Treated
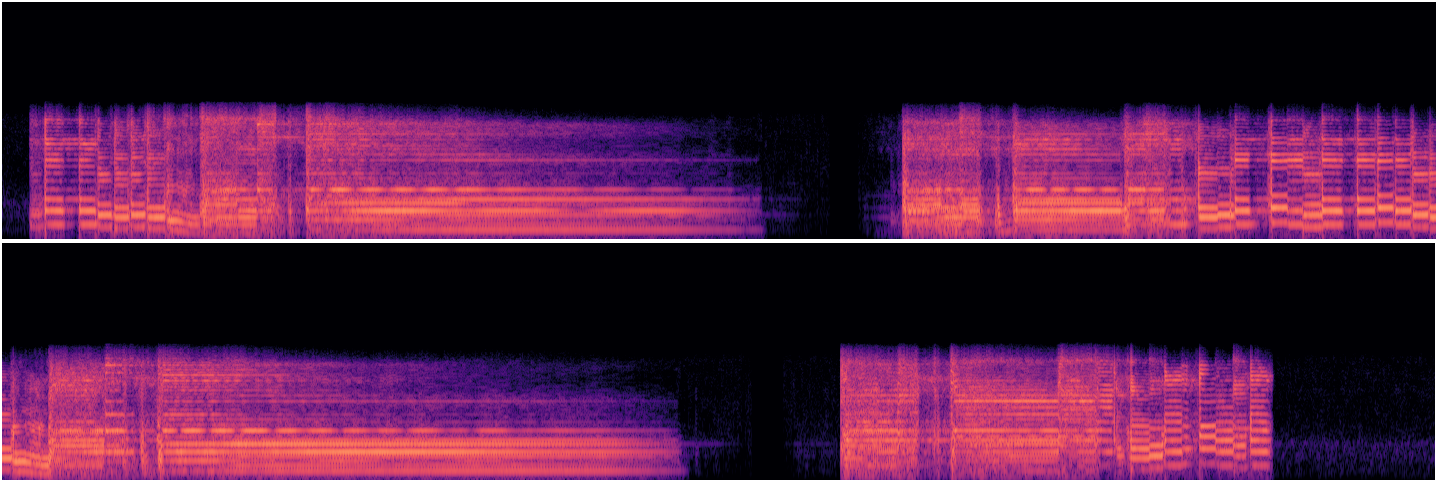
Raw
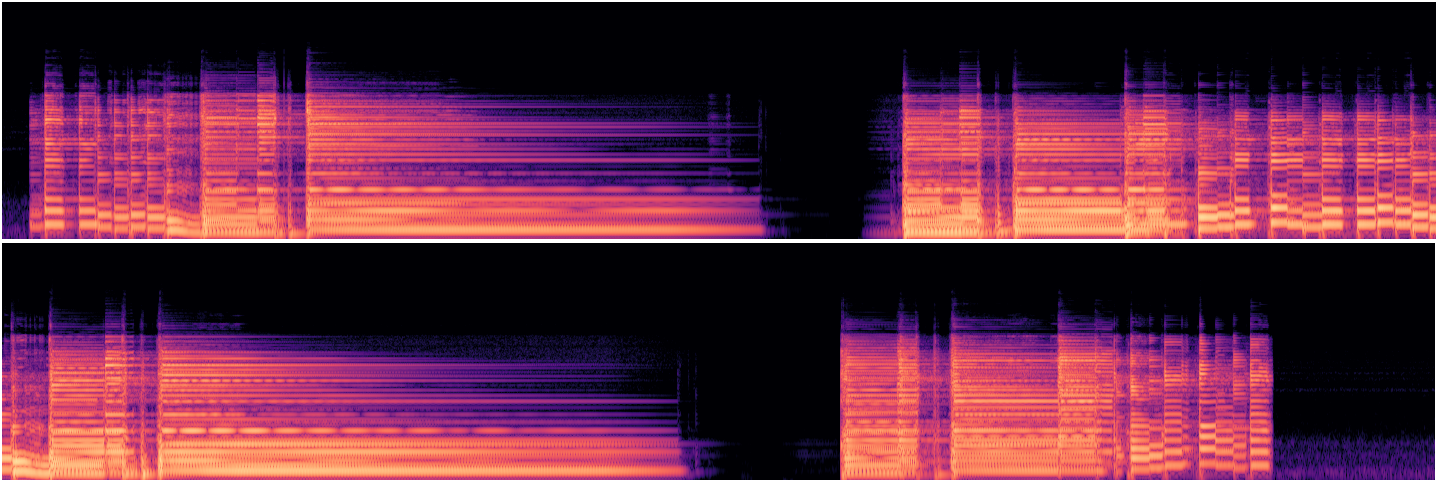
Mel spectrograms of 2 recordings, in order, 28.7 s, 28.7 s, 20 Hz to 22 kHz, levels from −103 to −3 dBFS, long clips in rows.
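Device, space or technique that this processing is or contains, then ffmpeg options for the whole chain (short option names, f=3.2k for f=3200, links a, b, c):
voicemail: -filter_complex "[0:a]asettb=1/sr,asplit=3[a][b][c];[a]atrim=end=9.314[d];[b]atrim=start=9.31:end=10.52,asetpts=PTS-STARTPTS,afade=t=in:d=0.004:c=qsin,afade=t=out:st=1.206:d=0.004:c=qsin,lowshelf=f=130:g=4[e];[c]atrim=start=10.516[f];[d][e]acrossfade=d=0.004:c1=hsin:c2=qsin[g];[g][f]acrossfade=d=0.004:c1=qsin:c2=hsin,highpass=370,lowpass=3.1k,acompressor=threshold=-25dB:ratio=8" -ar 8000 -c:a libopencore_amrnb -b:a 7950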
